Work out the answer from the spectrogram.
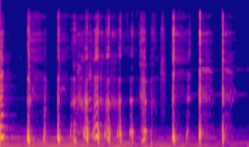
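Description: An old man coughs at length: a long, irregular run of many harsh, throaty coughs, some in quick clusters and others spaced apart, heard alone without speech.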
